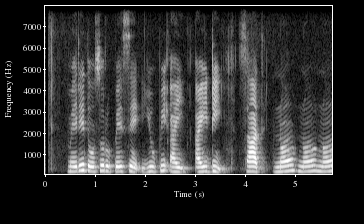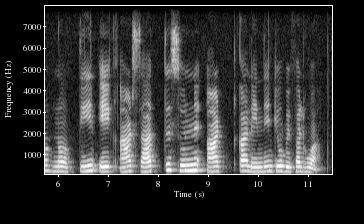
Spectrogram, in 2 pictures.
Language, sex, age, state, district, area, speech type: Hindi, female, 30-45, Madhya Pradesh, Chhindwara, urban, read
